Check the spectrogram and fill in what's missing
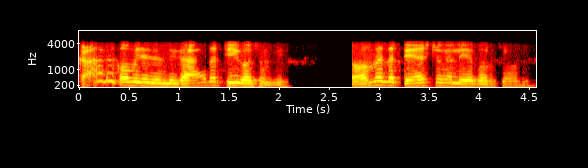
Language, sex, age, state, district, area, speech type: Odia, male, 18-30, Odisha, Balasore, rural, conversation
